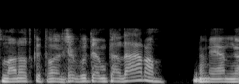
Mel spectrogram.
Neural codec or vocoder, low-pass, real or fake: codec, 24 kHz, 1 kbps, SNAC; 5.4 kHz; fake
